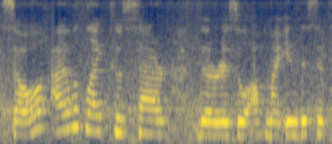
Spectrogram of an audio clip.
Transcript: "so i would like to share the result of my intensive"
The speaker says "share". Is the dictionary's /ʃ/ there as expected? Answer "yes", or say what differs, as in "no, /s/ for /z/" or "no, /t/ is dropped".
no, /s/ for /ʃ/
